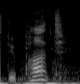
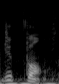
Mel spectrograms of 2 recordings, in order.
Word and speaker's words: DuPont: It is a 1,000-acre garden previously owned by Pierre DuPont, as we would say here in the States, because we would pronounce the final T. I do not believe the French would have. I believe they just would have went DuPont and just kind of stopped with the N and went, that's more than enough consonants for one name. No need to pronounce that last T. So in the States, DuPont. In a French-speaking country, DuPont.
